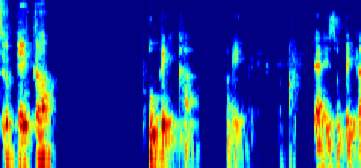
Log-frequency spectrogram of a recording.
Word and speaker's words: upekkhā: So in here, Upekkhā, H long a, right? Dana, D, A, long A, Dana. It's like that. Anyway, so Upekkha.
